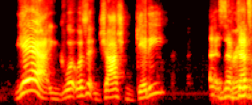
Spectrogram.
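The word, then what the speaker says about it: Giddey: basketball player name yeah what was it Josh giddy that's how you pronounce his name yeah it's g d g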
